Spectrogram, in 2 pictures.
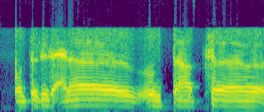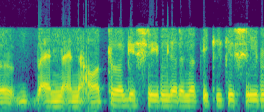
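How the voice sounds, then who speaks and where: Over noticeable background noise, a man speaks at a fairly low pitch and a fairly slow pace. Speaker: psychotherapist. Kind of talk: phone interview. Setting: phone call.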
